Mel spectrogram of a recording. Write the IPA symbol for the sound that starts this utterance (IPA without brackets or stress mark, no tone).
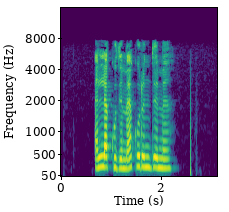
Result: æ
